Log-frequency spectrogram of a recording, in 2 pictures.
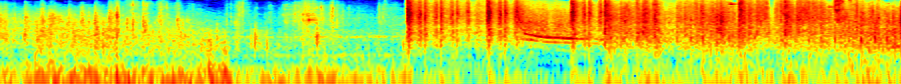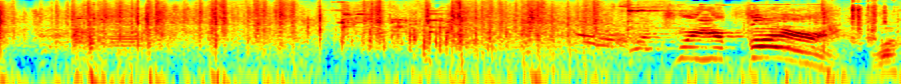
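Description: Dense rapid gunfire and bursts of automatic weapon fire in Call of Duty Warzone, loud and continuous with sharp cracks, under game voice chatter.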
